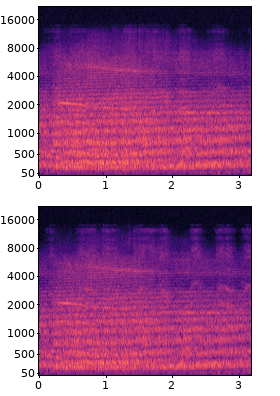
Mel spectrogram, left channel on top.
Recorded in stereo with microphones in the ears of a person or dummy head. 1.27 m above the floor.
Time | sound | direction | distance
0.0 | an aircraft | 10° left (ahead or behind) | ?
